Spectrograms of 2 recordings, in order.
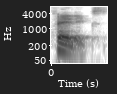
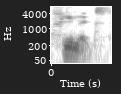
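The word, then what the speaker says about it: Félix: did at least um it's called Felix not Felix which is actually pronounce it my language so everyone calls him Felix they just see it feels more natural to call him Felix in the English language but hey Jiao Felix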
